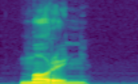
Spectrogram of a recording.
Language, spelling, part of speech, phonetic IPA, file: Polish, Moryń, proper noun, [ˈmɔrɨ̃ɲ], Pl-Moryń.ogg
